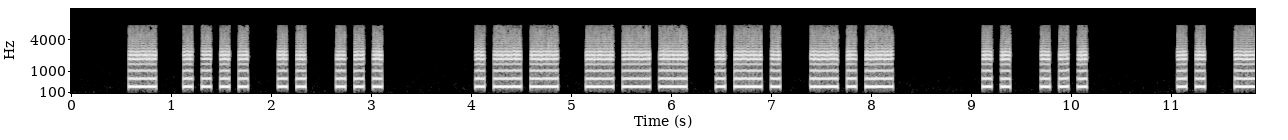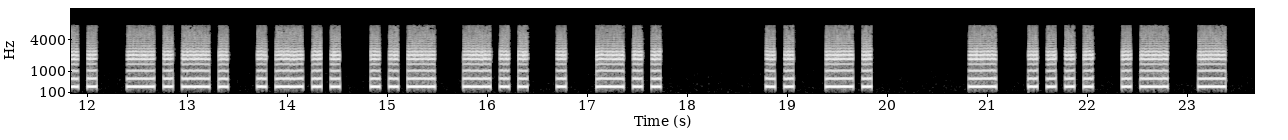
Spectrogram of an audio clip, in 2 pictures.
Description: Morse code, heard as a buzzer, hand-sent with a paddle, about 13 wpm. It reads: THIS WORK IS INCLUDED IN THAT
